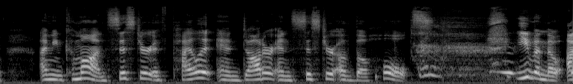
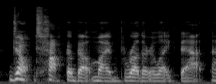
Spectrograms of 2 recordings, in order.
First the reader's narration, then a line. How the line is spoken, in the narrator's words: I growl at him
